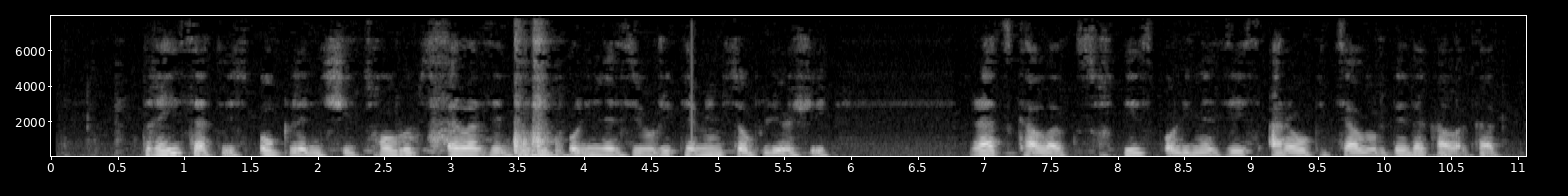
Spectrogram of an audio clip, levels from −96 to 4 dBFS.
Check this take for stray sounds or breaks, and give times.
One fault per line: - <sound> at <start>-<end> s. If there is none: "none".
none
